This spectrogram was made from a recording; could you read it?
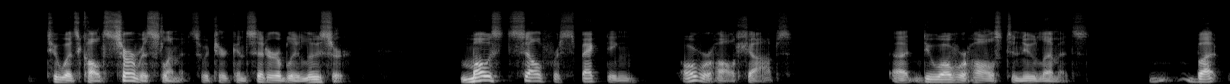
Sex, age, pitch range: male, 60-79, 90-115 Hz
